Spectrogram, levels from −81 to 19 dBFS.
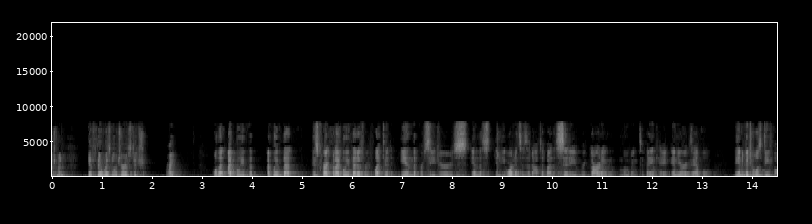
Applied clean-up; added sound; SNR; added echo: none; none; none; none.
